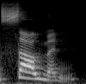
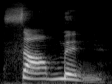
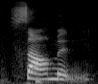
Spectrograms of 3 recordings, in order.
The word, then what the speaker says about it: salmon: is not pronounced as salmon well the correct pronunciation of this delicious and nutritious fish is salmon okay so you do not pronounce the l in it it goes like this salmon okay i would like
